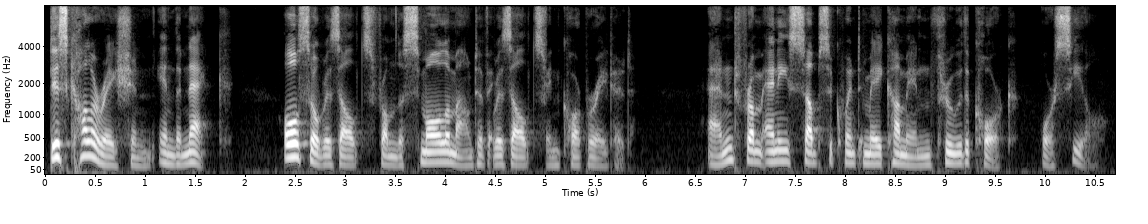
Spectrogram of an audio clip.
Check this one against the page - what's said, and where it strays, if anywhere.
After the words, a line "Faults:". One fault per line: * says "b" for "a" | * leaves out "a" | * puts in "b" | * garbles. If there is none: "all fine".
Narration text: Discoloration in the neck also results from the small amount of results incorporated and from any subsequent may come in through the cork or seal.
Discoloration in the neck also results from the small amount of results incorporated and from any subsequent may come in through the cork or seal.
Faults:
all fine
